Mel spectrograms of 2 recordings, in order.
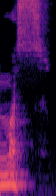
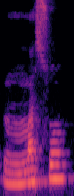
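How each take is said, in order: First: The final u vowel is dropped or whispered. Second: The final u vowel is fully pronounced. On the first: "spoken mas" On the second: "Written masu"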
